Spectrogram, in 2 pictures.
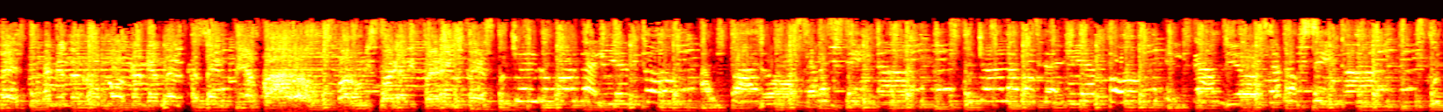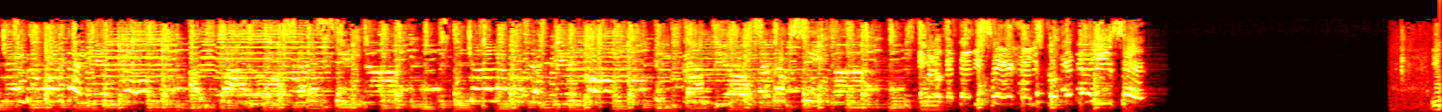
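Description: A Spanish-language political campaign song plays on a radio broadcast, loud and upbeat with a full band, for about twenty-six seconds, then cuts off abruptly into silence.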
